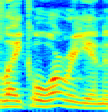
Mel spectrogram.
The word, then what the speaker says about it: Lake Orion: Lake, I kept saying, we have an emailer from there, and I always say Lake Orion, but I think it is Lake Orion as well, so that's good.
